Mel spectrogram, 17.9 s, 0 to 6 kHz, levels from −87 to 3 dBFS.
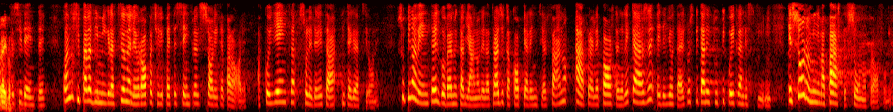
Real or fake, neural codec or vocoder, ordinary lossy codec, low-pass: fake; codec, 16 kHz in and 24 kHz out, 2.2 kbps, FireRedTTS-2 codec; none; 5.4 kHz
